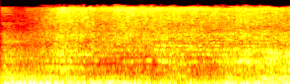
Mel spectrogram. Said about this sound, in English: All right, you hear the toilet flush.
